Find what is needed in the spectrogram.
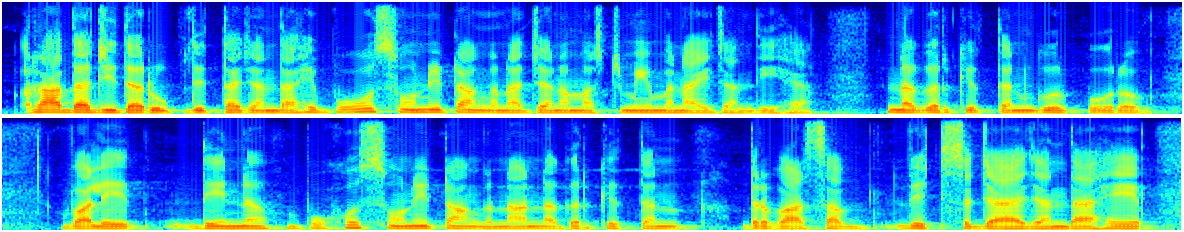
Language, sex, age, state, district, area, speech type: Punjabi, female, 30-45, Punjab, Tarn Taran, urban, spontaneous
